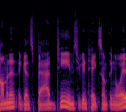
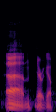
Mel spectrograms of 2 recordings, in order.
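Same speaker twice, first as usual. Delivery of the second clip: usual speaking voice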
